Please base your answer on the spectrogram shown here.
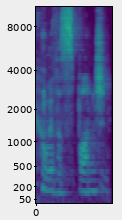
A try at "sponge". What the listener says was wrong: Pronounce the G.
